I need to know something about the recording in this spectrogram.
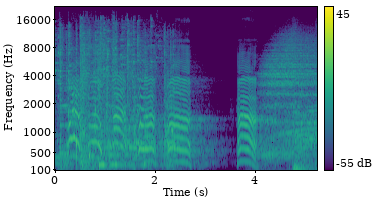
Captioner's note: glass breaking; shouting; cheering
